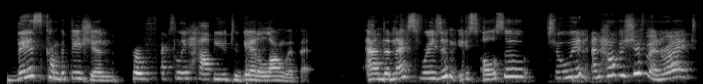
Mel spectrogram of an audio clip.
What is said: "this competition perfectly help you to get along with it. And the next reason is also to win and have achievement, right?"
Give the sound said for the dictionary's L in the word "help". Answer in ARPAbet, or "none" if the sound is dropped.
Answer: L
